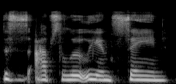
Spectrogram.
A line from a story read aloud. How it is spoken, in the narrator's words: Mary said, raising her voice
